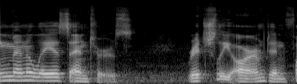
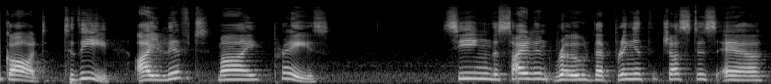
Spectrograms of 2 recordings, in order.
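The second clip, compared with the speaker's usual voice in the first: higher, earnest, praying voice; fervent prayer of an old queen; 6 semitones higher than usual. Acted. Captive queen Hecuba praying to the gods, higher and fervent. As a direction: lift the words to heaven like a grieving queen.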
